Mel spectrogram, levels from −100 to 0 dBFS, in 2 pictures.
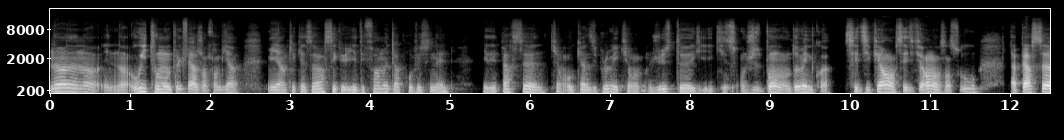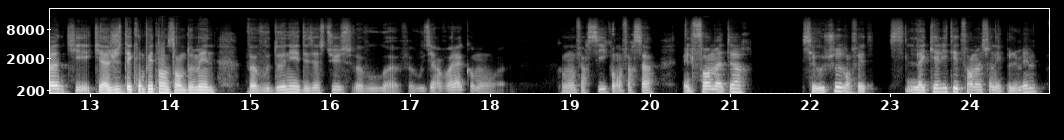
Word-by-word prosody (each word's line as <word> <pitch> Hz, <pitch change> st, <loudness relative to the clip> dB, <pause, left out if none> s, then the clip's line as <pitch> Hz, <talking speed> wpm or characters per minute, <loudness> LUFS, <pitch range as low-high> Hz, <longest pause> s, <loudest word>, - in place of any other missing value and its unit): non, 165 Hz, +1 st, +3 dB
non, 160 Hz, -2 st, -1 dB
non, 130 Hz, -3 st, -5 dB
i -, -, -8 dB
non, -, -, -5 dB
oui, 160 Hz, +3 st, +1 dB
tout 160 Hz, -4 st, -2 dB
le 135 Hz, -, +1 dB
monde 130 Hz, -2 st, +2 dB
peut -, -, -5 dB
le 145 Hz, -, -6 dB
faire, 145 Hz, -, 0 dB
j'entends 120 Hz, 0 st, -7 dB
bien, 130 Hz, +1 st, -5 dB, 0.3 s
mais 125 Hz, -, -5 dB
il -, -, +1 dB
y -, -, 0 dB
a 120 Hz, -, -1 dB
un -, -, -5 dB
truc 130 Hz, +3 st, -10 dB
à 125 Hz, -, -2 dB
savoir 140 Hz, +5 st, -2 dB
c'est 145 Hz, -2 st, -3 dB
qu'il 125 Hz, -1 st, -4 dB
y -, -, -1 dB
a -, -, +2 dB
des 120 Hz, +1 st, -9 dB
formateurs 145 Hz, -2 st, -5 dB
professionnels, 125 Hz, +3 st, -6 dB, 0.4 s
il 110 Hz, -, -6 dB
y -, -, -3 dB
a -, -, -2 dB
des -, -, -10 dB
personnes 145 Hz, -4 st, -1 dB
qui -, -, -10 dB
ont -, -, -9 dB
aucun 125 Hz, -1 st, -2 dB
diplôme 120 Hz, +5 st, -3 dB
et 130 Hz, -, 0 dB
qui 110 Hz, -, -9 dB
ont 105 Hz, -1 st, -6 dB
juste, 135 Hz, +4 st, -5 dB
heu, 110 Hz, -1 st, +1 dB
qui -, -, -10 dB
qui -, -, -12 dB
sont 105 Hz, -, -13 dB
juste 115 Hz, -1 st, -11 dB
bons 140 Hz, +2 st, +3 dB
dans 115 Hz, -, -2 dB
le -, -, -6 dB
domaine, 130 Hz, 0 st, +1 dB
quoi. -, -, -8 dB, 0.2 s
C'est 120 Hz, -, -6 dB
différent! 145 Hz, +5 st, +2 dB
C'est 120 Hz, -2 st, -5 dB
différent 110 Hz, +6 st, 0 dB
dans 140 Hz, -, +3 dB
le 115 Hz, -, -4 dB
sens 110 Hz, -2 st, -8 dB
où 145 Hz, -1 st, -7 dB, 0.4 s
la -, -, 0 dB
personne 145 Hz, +1 st, +6 dB
qui 130 Hz, -4 st, -3 dB
qui 125 Hz, -, +5 dB
a 115 Hz, -, +10 dB
juste 135 Hz, +3 st, +5 dB
des 130 Hz, -, +9 dB
compétences 140 Hz, -1 st, +7 dB
dans 115 Hz, -2 st, +7 dB
le 110 Hz, -, +2 dB
domaine 120 Hz, 0 st, +6 dB, 0.4 s
va 110 Hz, -, +3 dB
vous 110 Hz, 0 st, -6 dB
donner 130 Hz, +4 st, +3 dB
des 105 Hz, +1 st, -4 dB
astuces, 125 Hz, +2 st, -6 dB
va 110 Hz, -, -6 dB
vous, 105 Hz, 0 st, -10 dB
heu, 95 Hz, -, -11 dB
va -, -, -16 dB
vous 105 Hz, +1 st, -14 dB
dire 110 Hz, -1 st, -7 dB
voilà, 115 Hz, +5 st, -2 dB
comment, 110 Hz, 0 st, -12 dB
heu, -, -, -23 dB, 0.7 s
comment 110 Hz, +1 st, -7 dB
faire-ci, 115 Hz, +5 st, -7 dB
comment -, -, -4 dB
faire-ça. -, -, -4 dB, 0.3 s
Mais -, -, 0 dB
le -, -, -7 dB
formateur, 145 Hz, +3 st, +1 dB, 0.6 s
c'est 105 Hz, -, -1 dB
autre 115 Hz, +2 st, +2 dB
chose 185 Hz, -1 st, +4 dB
en 140 Hz, -, -3 dB
fait, 135 Hz, +3 st, -3 dB, 0.2 s
c' -, -, -17 dB
la 120 Hz, 0 st, +3 dB
qualité 160 Hz, +5 st, +2 dB
de -, -, -12 dB
formation 125 Hz, 0 st, -2 dB
n'est 110 Hz, -3 st, -2 dB
pas 105 Hz, -, -8 dB
le 110 Hz, -, -4 dB
même 155 Hz, +6 st, -2 dB
125 Hz, 255 wpm, -22 LUFS, 115-140 Hz, 0.7 s, a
